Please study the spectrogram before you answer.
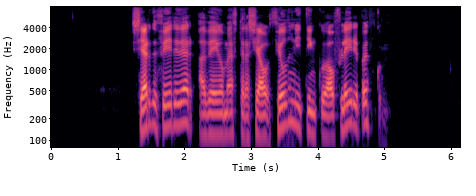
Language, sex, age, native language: Icelandic, male, 50-59, Icelandic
